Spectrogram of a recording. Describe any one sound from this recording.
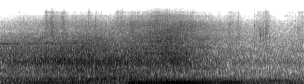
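Tyres hiss on the road as a car passes.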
